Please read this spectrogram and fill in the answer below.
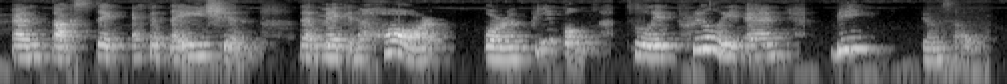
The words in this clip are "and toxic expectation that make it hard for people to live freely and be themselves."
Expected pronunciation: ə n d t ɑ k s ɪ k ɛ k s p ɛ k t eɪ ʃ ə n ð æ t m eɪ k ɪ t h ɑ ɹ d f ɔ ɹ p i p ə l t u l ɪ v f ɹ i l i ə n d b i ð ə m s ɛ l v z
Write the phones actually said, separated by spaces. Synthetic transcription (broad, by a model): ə n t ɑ k s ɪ k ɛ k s ɛ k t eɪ ʃ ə n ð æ t m eɪ k ɪ t h ɑ ɹ d f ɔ ɹ p i p ə l t u l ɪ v p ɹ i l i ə n b i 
